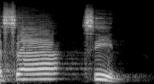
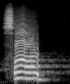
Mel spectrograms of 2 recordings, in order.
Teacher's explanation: إذا فخمنا السين من هنا، نرفع اللسان من هنا بتفخيم السين، تصير السين صادا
